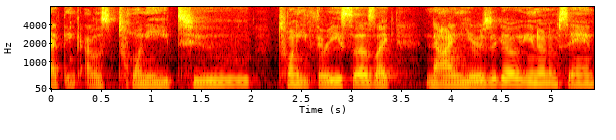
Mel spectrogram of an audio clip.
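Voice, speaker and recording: The speaker talks at a fairly slow pace with an American accent and fairly even intonation. Noticeable background noise is present. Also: woman. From US South, Atlanta. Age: 30s. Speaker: entrepreneur in the music industry. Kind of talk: casual interview. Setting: live recording.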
